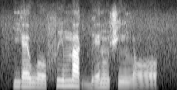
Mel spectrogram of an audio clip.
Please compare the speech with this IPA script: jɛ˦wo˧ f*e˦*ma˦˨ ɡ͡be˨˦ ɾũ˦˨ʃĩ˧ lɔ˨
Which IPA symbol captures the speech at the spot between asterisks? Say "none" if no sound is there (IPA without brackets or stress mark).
i˦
